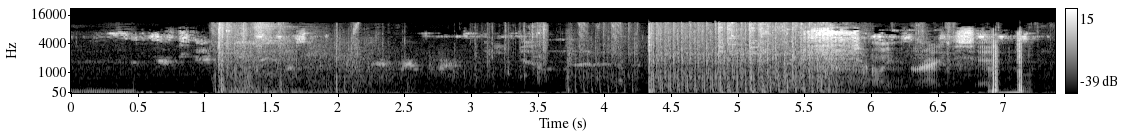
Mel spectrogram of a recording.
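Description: Rampart's minigun roars in long, loud, sustained bursts in Apex Legends, with sharper shots near the end and a voice talking over the fire.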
